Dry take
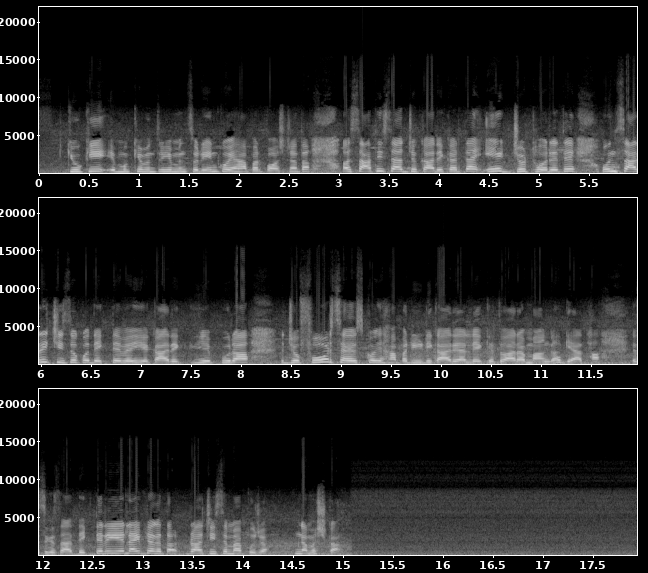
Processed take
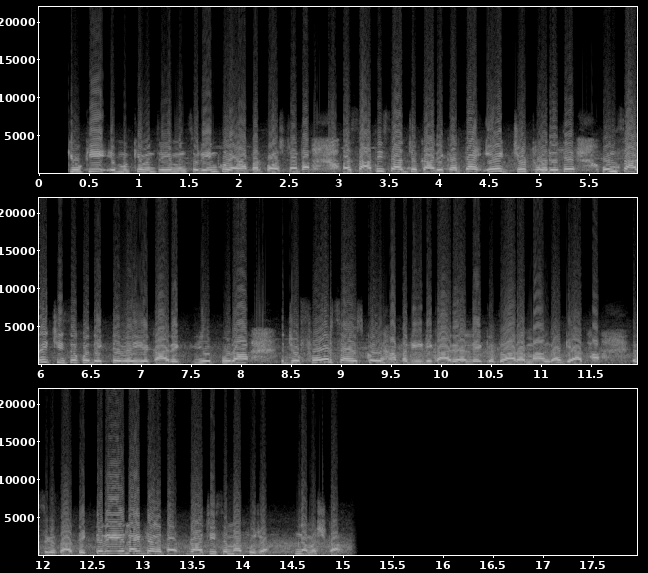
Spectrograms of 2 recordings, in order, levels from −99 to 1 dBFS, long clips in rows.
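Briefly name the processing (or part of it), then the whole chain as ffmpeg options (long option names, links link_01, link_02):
walkie-talkie: -filter_complex "[0:a]asettb=1/sr,asplit=3[link_01][link_02][link_03];[link_01]atrim=end=4.394[link_04];[link_02]atrim=start=4.39:end=4.89,asetpts=PTS-STARTPTS,afade=type=in:duration=0.004:curve=qsin,afade=type=out:start_time=0.496:duration=0.004:curve=qsin,highpass=frequency=260:width=0.5412,highpass=frequency=260:width=1.3066[link_05];[link_03]atrim=start=4.886[link_06];[link_04][link_05]acrossfade=duration=0.004:curve1=hsin:curve2=qsin[link_07];[link_07][link_06]acrossfade=duration=0.004:curve1=qsin:curve2=hsin,highpass=470,lowpass=2600,asoftclip=type=hard:threshold=-31.5dB,agate=range=-42dB:threshold=-49dB:ratio=16:detection=peak,volume=-2dB"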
